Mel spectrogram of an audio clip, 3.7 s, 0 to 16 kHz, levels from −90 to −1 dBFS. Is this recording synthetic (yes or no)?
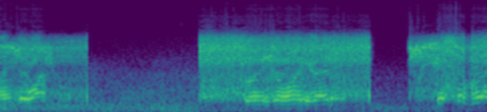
yes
